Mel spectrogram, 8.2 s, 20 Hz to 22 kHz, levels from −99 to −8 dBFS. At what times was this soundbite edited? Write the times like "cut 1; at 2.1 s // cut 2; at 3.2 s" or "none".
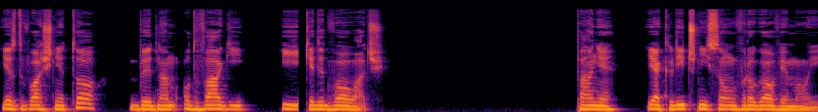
cut 1; at 1.5 s // cut 2; at 3.0 s // cut 3; at 3.3 s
